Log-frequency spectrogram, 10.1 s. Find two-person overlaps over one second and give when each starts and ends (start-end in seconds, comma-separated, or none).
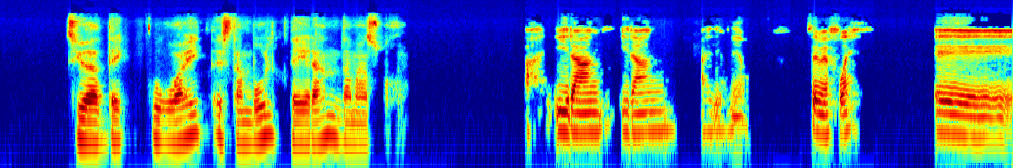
none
